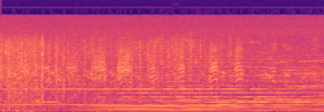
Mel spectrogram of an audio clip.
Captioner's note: wings fluttering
